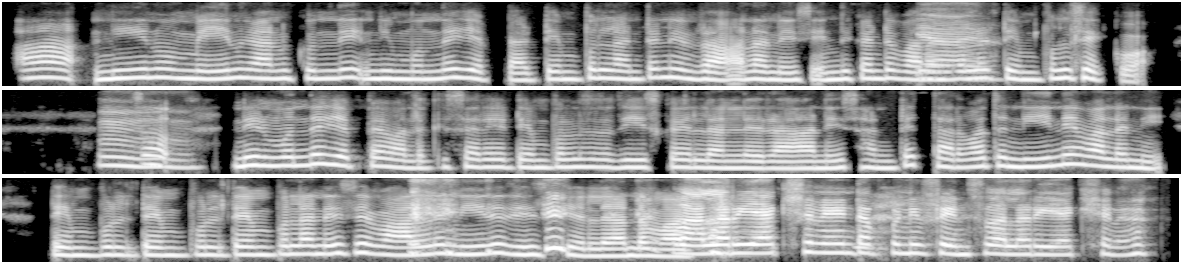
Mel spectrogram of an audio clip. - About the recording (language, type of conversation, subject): Telugu, podcast, మీ జీవితాన్ని మార్చిన ప్రదేశం ఏది?
- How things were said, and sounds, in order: in English: "మెయిన్‌గా"; tapping; in English: "టెంపుల్స్"; in English: "సో"; in English: "టెంపుల్స్"; in English: "టెంపుల్, టెంపుల్, టెంపుల్"; laugh; in English: "ఫ్రెండ్స్"; chuckle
